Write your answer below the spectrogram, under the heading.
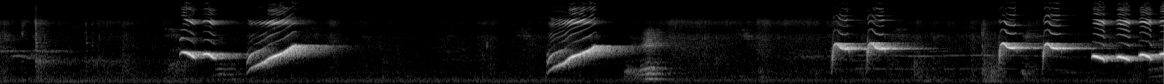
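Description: A laughingthrush sings loud, rich whistled phrases, some sharply rising and others level, delivered in bursts a few seconds apart, with quick chirps in between.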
